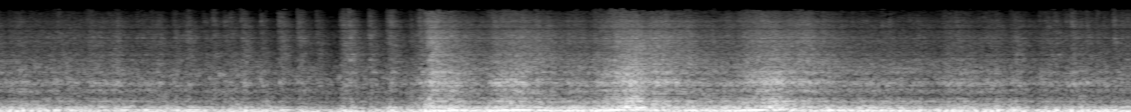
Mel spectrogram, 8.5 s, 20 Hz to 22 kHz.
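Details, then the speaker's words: Cold start of a restored 1976 Pontiac Trans Am restomod with a 500hp 400 small-block Chevy, now staying running: loud, lumpy V8 idle with no steady rhythm and some kickback at start. Too much ignition timing is suspected, not confirmed. "however it doesn't sound right it sounds to me like the car has too much timing in it it doesn't have very good Rhythm"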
